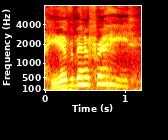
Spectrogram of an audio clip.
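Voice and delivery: plain reading voice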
